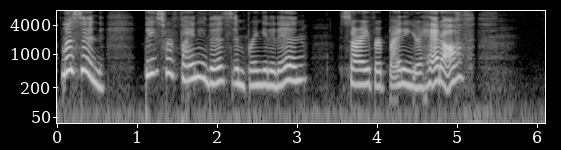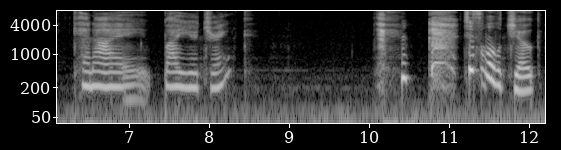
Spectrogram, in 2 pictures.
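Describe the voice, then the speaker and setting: A young woman playing a high-energy, teasing fox-woman librarian in an expressive roleplay performance addressed to the listener. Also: creaky, dry recording, full character voice. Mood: friendly teasing.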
